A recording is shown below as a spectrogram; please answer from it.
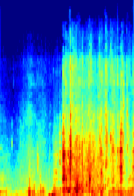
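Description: A hooked largemouth bass splashing at the water's surface beside the boat as it is brought to a landing net, the splashing starting about a second in.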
